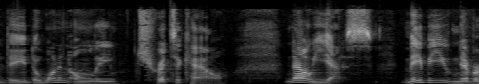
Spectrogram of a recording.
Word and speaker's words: triticale: of this before or maybe you pronounce it by a different name right I mean I've heard Tripta cow as I just enunciated it but then other people may call it try cow some people may call it triptych alley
